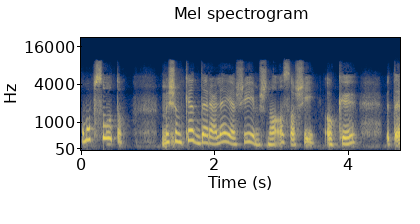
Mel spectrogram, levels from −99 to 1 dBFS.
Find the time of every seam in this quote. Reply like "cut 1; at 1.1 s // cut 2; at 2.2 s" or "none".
cut 1; at 3.6 s

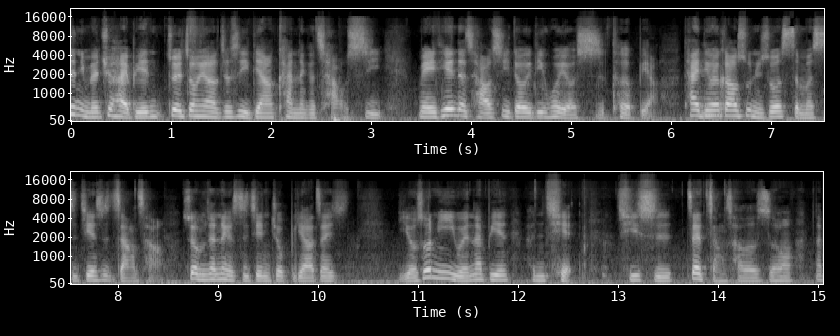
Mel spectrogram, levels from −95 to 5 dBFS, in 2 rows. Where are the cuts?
cut 1; at 10.8 s // cut 2; at 12.9 s

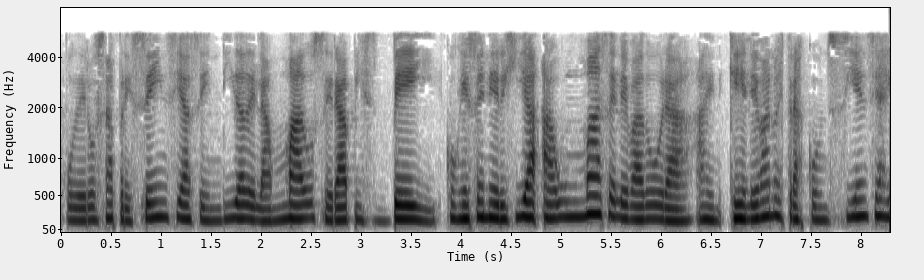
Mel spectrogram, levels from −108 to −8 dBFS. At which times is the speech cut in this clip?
cut 1; at 3.8 s // cut 2; at 6.6 s

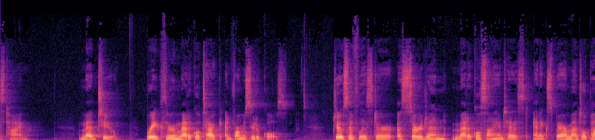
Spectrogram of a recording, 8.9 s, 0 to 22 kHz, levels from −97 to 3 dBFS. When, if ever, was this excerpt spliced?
none

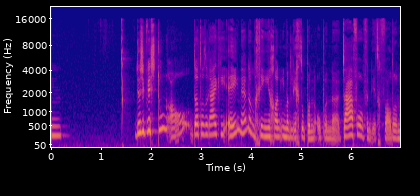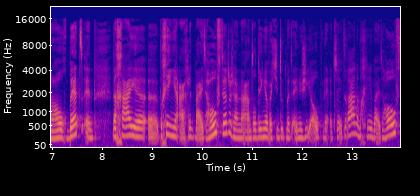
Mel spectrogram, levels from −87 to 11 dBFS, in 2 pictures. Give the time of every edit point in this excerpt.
none

